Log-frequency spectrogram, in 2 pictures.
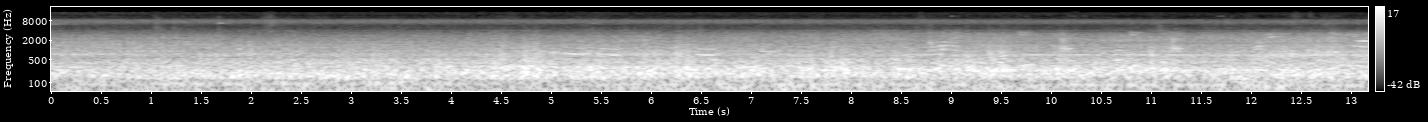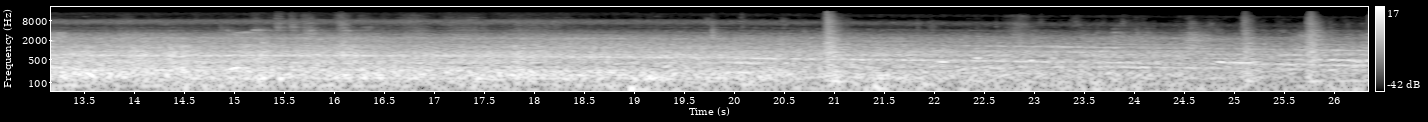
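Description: An electric train hums and whines steadily while standing close by.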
